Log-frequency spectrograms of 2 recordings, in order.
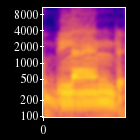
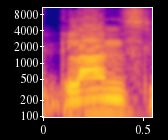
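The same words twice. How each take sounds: First: ग्लैंड said with a flat ae vowel and final d; correct reading. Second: ग्लांस said with a long open a, as misprinted; wrong reading. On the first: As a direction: correct it to ग्लैंड, like English gland. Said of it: "ग्लांस नहीं, वो ग्लैंड है". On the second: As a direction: read ग्लांस as written, the wrong way. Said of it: "ग्लांस नहीं". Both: Shown as a demonstration.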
